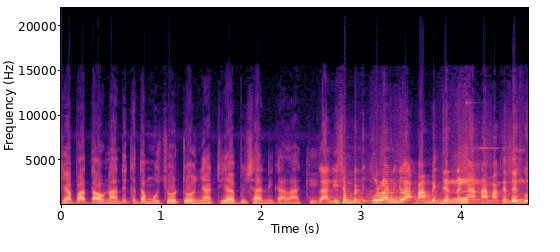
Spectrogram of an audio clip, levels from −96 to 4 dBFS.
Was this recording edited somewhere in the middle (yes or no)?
yes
